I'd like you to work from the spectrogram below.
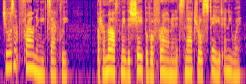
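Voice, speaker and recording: A woman reading a novel aloud in measured, vivid first-person narration. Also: mid-range voice, dry recording. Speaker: audiobook narrator.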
